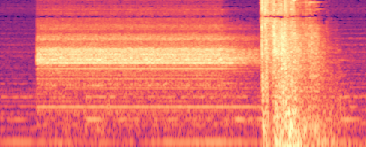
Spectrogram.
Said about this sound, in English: I heard the locks in my door shift. I stood up and backed into the corner of my cell and heard the door open on its metal hinges.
